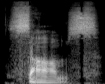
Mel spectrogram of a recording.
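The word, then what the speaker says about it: psalms: Text of सा्स साम्स P silent रहेगा और L silent रहेगा। इसको क्या कहेंगे? साम्स। जैसे पाम पढ़ते हो, काम पढ़ते हो। इसी तरह से पी साइलेंट रहता है। यहां पे एल साइलेंट रहता है। इसको साम्स कहते हैं।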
